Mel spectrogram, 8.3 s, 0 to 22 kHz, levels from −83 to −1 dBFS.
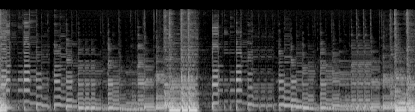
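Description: Repeated frames: short runs of compressed frames were played again at 1.70, 3.74, 5.20 and 7.15 s. Blocks of 116 to 139 ms stutter once or twice.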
